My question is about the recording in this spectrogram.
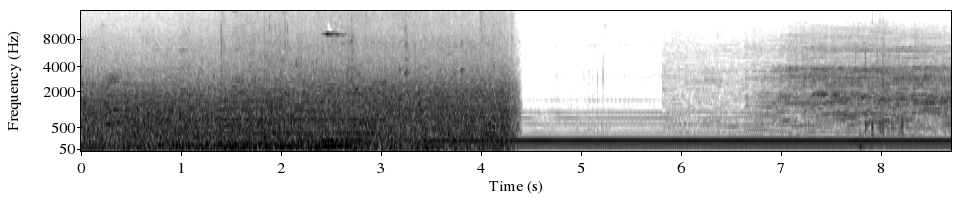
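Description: City street traffic noise, a steady wash of passing cars. About halfway through it cuts off abruptly to a steady low hum.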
